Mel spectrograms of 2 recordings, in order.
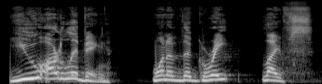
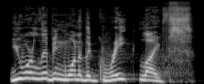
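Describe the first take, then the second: First: It is spoken very slowly and deliberately. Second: It is spoken at a normal, quicker pace.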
